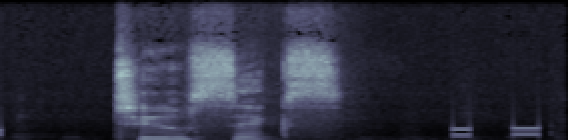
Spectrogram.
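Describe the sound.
A person speaks briefly, then two short, clear dual-tone beeps sound in quick succession as a phone number is dialed on an iPhone dial pad, crisp at moderate volume.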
